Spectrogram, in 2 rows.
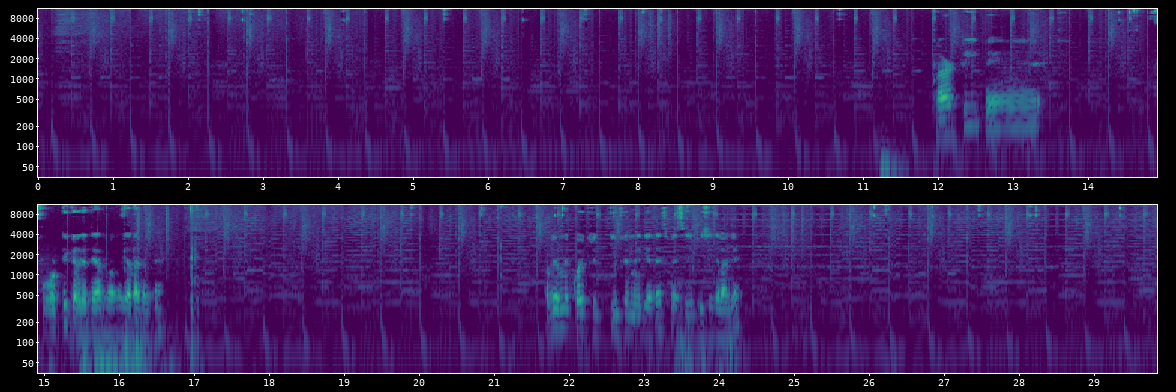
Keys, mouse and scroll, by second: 2.9-4.8 right drag, 4.3-6.1 drag, 6.7-8.4 drag, 8.5-10.3 drag, 14.6-16.4 drag, 20.1-21.8 drag, 22.0-23.7 right drag, 23.7 g, 27.0-28.7 drag, 28.3 right click.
